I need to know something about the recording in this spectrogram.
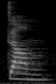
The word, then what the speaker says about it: dumb: It's always silent when it follows the letter M. Climb, crumb, lamb, thumb, dumb, and plumber. So practice them with me. I'm not pronouncing the B, I'm just pronouncing the M consonant sound.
